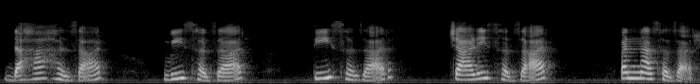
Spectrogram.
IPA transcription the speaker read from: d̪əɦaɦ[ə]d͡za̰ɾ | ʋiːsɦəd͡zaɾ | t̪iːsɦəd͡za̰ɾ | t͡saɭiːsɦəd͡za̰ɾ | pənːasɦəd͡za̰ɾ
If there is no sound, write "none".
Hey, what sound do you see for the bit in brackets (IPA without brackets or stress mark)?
ə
